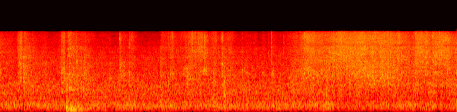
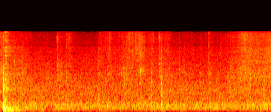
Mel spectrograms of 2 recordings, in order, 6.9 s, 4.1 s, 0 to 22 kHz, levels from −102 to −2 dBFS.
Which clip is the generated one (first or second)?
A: first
